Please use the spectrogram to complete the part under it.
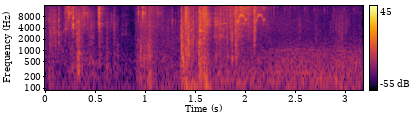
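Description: A metal device is set down with a clunk.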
